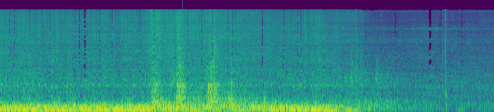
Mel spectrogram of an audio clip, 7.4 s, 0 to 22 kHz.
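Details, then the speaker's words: 1936 Chevy coupe on a road test drive after a gas pedal install: deep, even engine rumble under way that eases off and fades, with no knocks or misses; normal running, though the brakes are too soft. "car sounds good though"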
